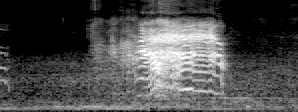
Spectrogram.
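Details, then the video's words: Fighting street cats at a storage shed: one loud, harsh, broadband screech lasting about a second, swelling suddenly and cutting off, over a faint low hum. "길고양이 싸움장소!"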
